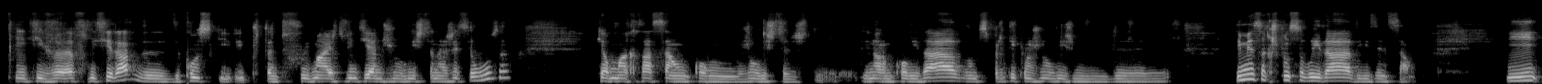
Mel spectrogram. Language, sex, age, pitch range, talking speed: Portuguese, female, 20-39, 145-175 Hz, 155 wpm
